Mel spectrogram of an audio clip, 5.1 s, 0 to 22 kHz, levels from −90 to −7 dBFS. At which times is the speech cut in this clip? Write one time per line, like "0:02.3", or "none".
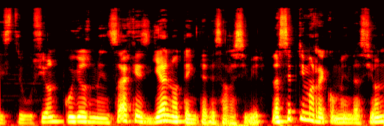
none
